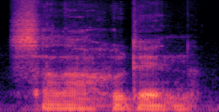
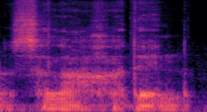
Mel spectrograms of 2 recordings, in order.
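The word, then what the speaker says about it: Salah ad-Din: best from memory and say that is pronounced salahudin or salahadin correct me in the comments if you will now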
